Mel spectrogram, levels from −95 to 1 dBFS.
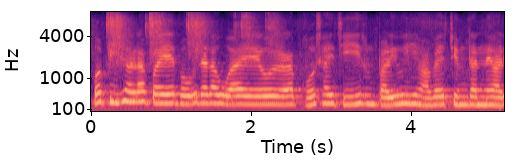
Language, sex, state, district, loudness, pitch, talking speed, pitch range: Hindi, male, Bihar, Vaishali, -18 LUFS, 205 Hz, 210 wpm, 195-220 Hz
